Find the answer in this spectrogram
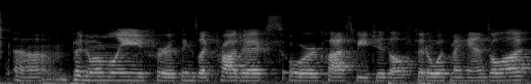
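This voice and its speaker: Amid noticeable background noise and audible room echo, a woman talks at a moderate pace with a fairly low pitch and monotone, flat intonation. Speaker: college student. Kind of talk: interview testimony. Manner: halting.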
